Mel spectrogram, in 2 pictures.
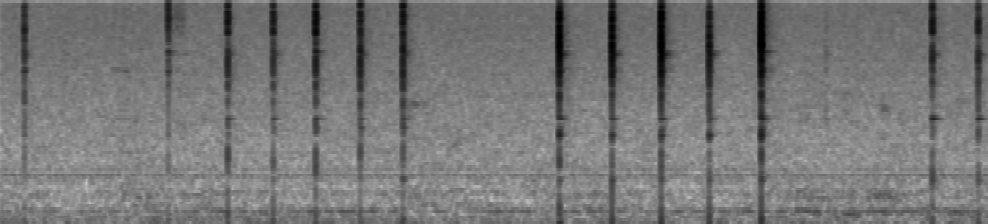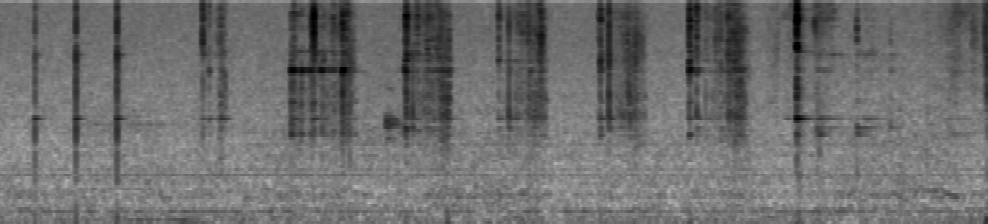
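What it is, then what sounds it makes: Ceramic mug tapped and scratched with nails. Long pink nails tap and scratch the relief surface of a hollow, empty cream embossed ceramic mug with feet and an ornate handle. Sharp, bright clinks ring off the ceramic with almost no sustain, then give way to rough, hissy scratching bursts over a quiet background.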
